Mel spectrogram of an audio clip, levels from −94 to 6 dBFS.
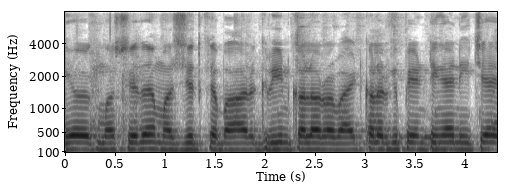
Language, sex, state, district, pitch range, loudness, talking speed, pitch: Hindi, male, Chandigarh, Chandigarh, 140-145 Hz, -13 LUFS, 210 wpm, 140 Hz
